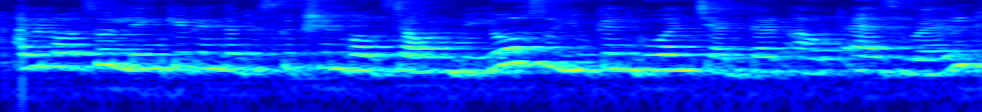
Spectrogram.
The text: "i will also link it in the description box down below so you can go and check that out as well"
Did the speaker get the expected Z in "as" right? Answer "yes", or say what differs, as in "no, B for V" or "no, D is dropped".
yes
